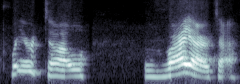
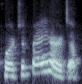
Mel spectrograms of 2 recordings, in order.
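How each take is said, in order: First: PUERTO, then VALLARTA, slowly sounded out in tentative Spanish; attempted Spanish accent. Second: Said in the usual way. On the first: Shown as a demonstration. Host trying to say the port properly, attempted Spanish accent. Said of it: "sounds like a terrible accent". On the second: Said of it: "Wanda could say it much".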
